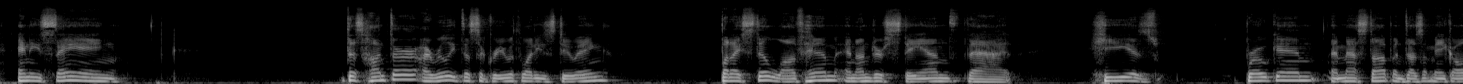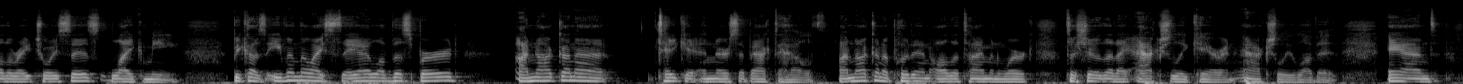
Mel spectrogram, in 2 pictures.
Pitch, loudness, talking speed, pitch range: 140 Hz, -29 LUFS, 155 wpm, 120-160 Hz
